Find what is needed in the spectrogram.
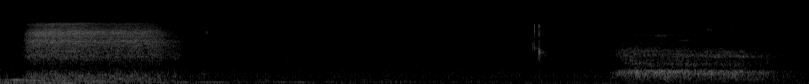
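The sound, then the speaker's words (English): Two long, soft, hissing deep breaths are taken during a guided breathing exercise. Each lasts about a second and a half, with a quiet pause and a couple of faint clicks between them. “take one deep breath into your heart with me right now.”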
